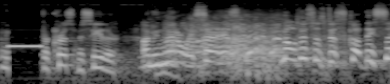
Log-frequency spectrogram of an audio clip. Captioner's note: audience laughs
